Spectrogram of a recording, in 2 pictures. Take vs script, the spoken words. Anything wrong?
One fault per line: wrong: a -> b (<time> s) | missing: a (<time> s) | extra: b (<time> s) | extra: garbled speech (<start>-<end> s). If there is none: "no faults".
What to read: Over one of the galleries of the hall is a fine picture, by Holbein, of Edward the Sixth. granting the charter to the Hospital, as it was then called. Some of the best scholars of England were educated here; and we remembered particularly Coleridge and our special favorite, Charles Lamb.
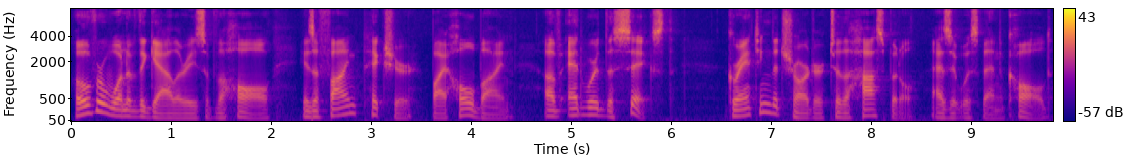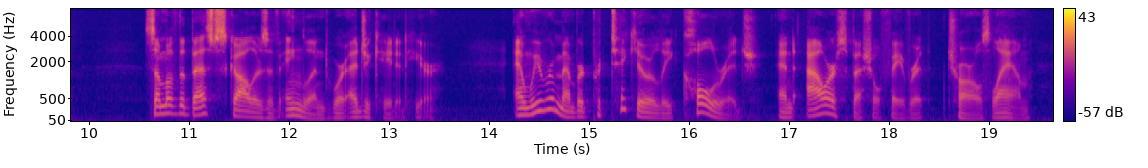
no faults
